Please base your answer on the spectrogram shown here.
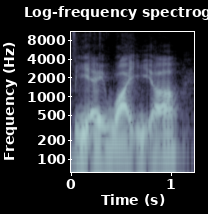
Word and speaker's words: Bayer: So one drug company in Germany was called Bayer, or Bayer, B-A-Y-E-R. How do you pronounce that in America?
